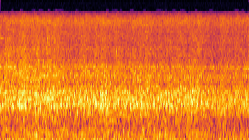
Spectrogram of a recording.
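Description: Steady road and engine noise of a car driving slowly, heard from inside its cabin, with a faint steady hum.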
